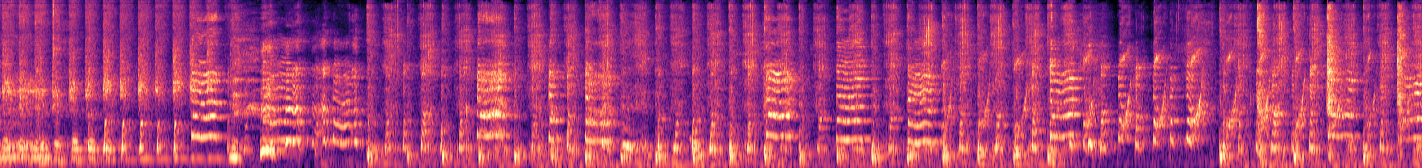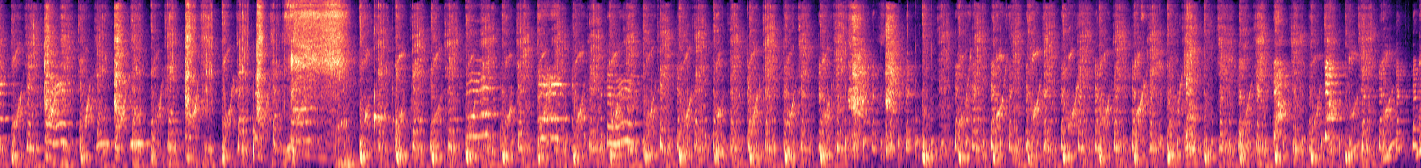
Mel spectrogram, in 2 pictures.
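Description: Human beatboxing: a fast, continuous run of mouth-made percussive clicks and beats, with warbling, pitched vocal sounds like record scratching layered over it.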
